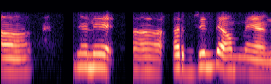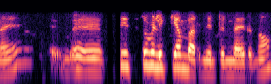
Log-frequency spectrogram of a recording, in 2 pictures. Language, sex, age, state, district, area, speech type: Malayalam, female, 30-45, Kerala, Kasaragod, rural, conversation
